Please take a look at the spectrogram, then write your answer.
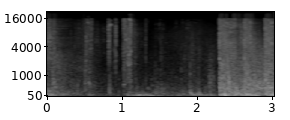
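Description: Gunfire in a Valorant esports match, rapid bursts and sprayed shots that build into a loud, dense volley near the end, with game ambience between.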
